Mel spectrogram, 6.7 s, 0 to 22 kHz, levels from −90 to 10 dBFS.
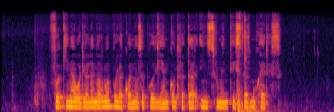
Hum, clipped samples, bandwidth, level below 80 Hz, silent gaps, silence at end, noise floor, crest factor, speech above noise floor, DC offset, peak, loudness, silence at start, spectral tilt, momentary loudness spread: none; under 0.1%; 14.5 kHz; -40 dBFS; none; 1.1 s; -59 dBFS; 16 dB; 43 dB; under 0.1%; 0 dBFS; -17 LUFS; 0.7 s; -5.5 dB/octave; 7 LU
